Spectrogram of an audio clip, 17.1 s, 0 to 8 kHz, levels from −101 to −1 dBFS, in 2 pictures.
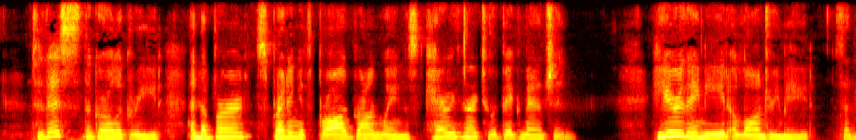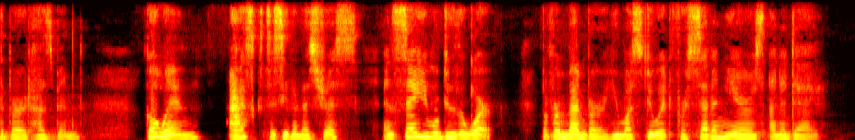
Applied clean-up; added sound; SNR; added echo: neural mask model Resemble Enhance denoiser.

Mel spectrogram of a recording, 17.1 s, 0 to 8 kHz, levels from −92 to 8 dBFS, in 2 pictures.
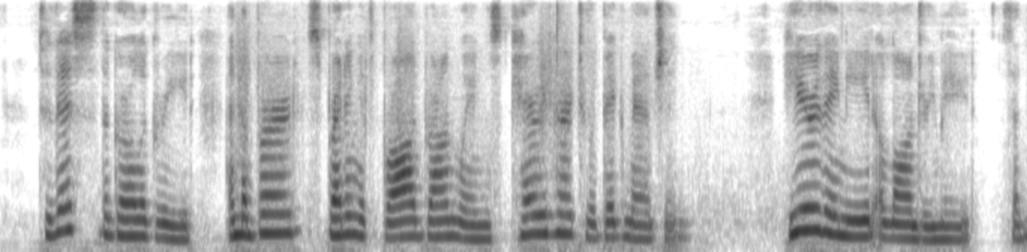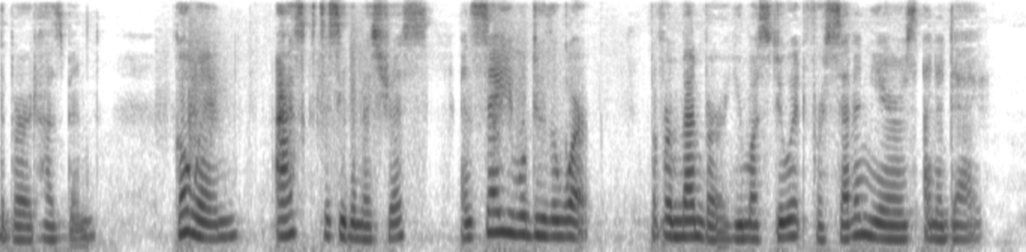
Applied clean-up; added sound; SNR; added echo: neural separator model SepFormer DNS4.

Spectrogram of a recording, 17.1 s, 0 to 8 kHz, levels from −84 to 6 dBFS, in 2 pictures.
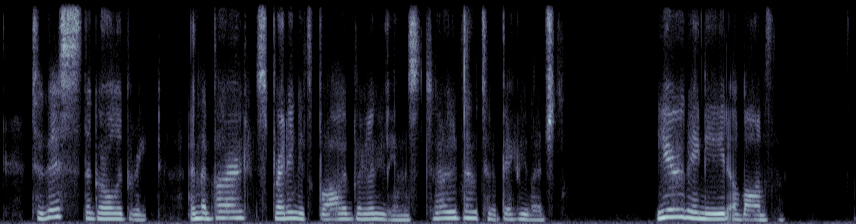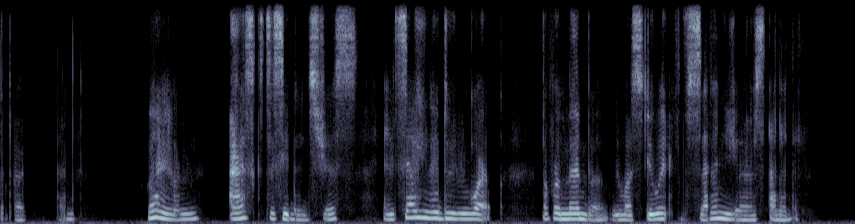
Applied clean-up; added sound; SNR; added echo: neural diffusion model UNIVERSE++.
